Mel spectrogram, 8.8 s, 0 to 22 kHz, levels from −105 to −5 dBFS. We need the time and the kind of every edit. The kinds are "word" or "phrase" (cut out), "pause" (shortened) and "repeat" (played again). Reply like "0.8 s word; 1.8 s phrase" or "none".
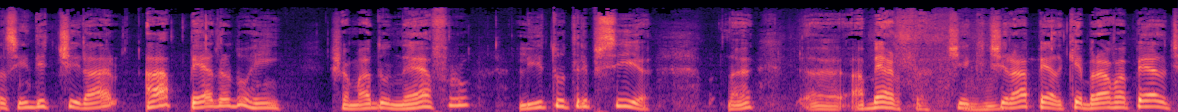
none

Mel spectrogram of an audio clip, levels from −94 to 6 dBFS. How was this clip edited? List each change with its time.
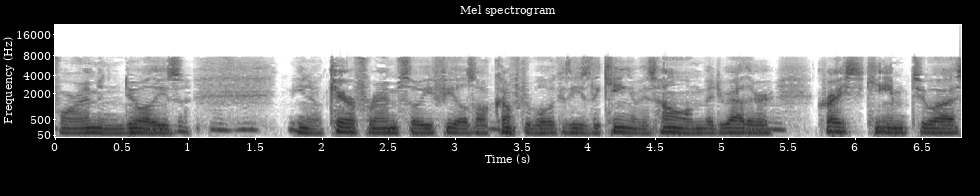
none

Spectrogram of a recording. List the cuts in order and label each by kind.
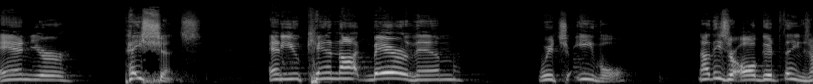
2.8 s word; 5.7 s word

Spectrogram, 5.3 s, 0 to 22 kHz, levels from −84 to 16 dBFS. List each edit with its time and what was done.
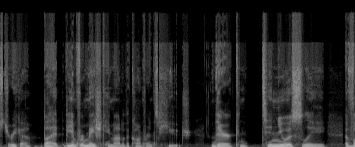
1.5 s word; 2.4 s word

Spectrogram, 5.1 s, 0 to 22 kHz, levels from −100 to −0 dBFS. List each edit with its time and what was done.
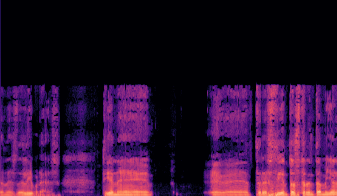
none

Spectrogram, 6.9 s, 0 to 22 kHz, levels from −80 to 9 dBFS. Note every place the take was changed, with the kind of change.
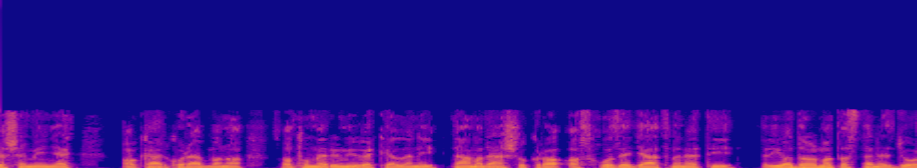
1.3 s word; 3.3 s pause

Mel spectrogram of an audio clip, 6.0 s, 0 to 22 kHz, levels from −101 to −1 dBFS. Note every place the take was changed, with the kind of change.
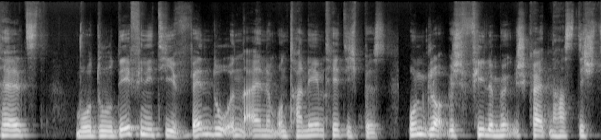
3.2 s word; 4.0 s pause

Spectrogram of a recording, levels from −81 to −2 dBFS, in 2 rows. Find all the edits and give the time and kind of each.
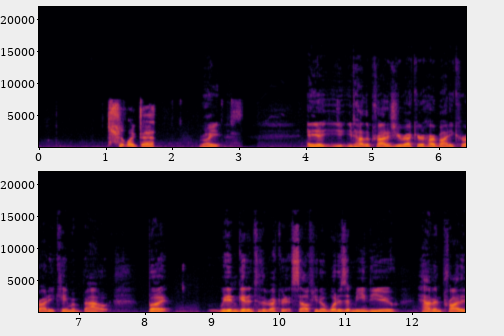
4.7 s word

